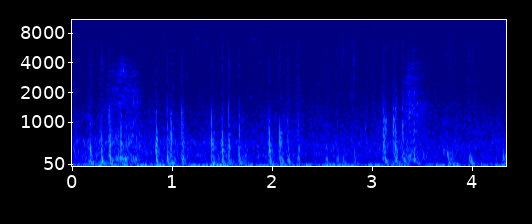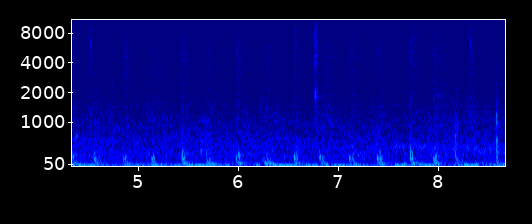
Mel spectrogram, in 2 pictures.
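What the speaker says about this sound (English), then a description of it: "Let's just get a horse." Horse hooves gallop in the video game Assassin's Creed Valhalla on PS5, a quick, steady clip-clop rhythm that runs throughout at low level with no talk over it.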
